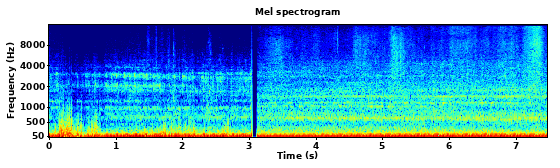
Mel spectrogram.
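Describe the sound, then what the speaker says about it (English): Ford 460 V8 idling in a 1986 Tioga Class C motorhome with a 3-inch exhaust, a loud, smooth, steady low rumble that drops out for an instant at one point and then carries on. "That is a smooth sounding engine. It's a Ford 460."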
